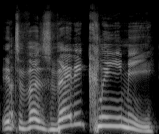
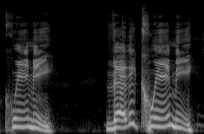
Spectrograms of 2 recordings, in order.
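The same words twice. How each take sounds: First: Fumbled mock German accent; a bad German accent attempt; hammed-up mock German, slow. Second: Creamy said as kwimi, R turned into W; mock German accent with creamy as kwimi. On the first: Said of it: "I messed that voice up". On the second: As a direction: say creamy with a W sound for the R. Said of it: "turn the R into a W".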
